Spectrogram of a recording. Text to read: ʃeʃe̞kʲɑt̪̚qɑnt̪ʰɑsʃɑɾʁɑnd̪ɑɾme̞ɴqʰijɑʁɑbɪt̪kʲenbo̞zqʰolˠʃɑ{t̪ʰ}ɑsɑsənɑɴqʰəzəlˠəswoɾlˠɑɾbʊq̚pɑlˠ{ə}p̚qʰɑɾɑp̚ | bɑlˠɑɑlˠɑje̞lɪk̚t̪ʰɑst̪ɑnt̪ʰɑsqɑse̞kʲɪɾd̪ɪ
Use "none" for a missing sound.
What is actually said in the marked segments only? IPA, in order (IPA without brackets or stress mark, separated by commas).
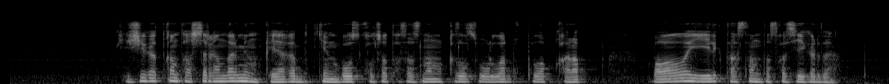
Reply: t̪ʰ, ɑ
